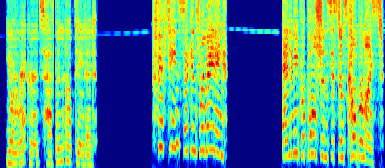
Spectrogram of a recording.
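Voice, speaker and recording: A woman voicing a gentle, earnest disembodied being in a video game, guiding a pilot with composed, precise, softly formal delivery. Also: medium pitch, distant mic, low-quality recording. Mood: urgent. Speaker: mission support operator. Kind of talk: scripted video game voice acting.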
